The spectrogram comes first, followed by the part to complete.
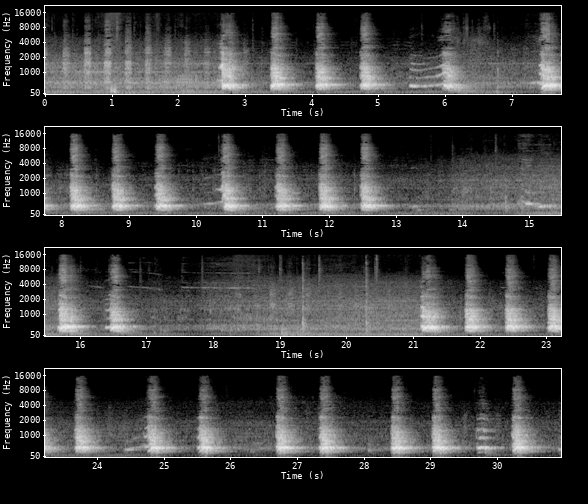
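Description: A dog barking over and over, about two barks a second, in long runs broken by pauses of a few seconds.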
